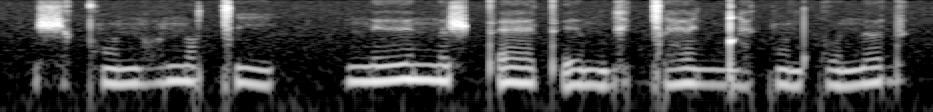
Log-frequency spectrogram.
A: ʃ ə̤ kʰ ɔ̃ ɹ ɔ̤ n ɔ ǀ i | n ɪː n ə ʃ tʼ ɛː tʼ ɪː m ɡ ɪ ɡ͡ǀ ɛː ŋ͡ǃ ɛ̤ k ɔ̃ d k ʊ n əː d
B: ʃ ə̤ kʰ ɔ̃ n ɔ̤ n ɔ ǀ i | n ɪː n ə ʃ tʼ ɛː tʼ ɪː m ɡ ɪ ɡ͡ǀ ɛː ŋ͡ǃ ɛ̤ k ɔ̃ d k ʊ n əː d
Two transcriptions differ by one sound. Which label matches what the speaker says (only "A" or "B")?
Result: B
